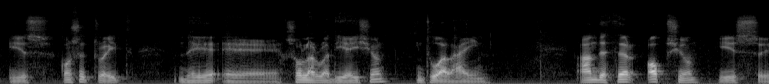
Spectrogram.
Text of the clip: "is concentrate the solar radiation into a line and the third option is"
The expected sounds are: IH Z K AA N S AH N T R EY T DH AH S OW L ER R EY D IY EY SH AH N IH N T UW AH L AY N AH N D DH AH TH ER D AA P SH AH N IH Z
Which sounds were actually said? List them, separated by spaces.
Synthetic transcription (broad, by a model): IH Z K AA N S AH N T R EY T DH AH S OW L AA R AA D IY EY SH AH N IH N T UW AH L AY N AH N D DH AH TH ER D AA P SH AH N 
